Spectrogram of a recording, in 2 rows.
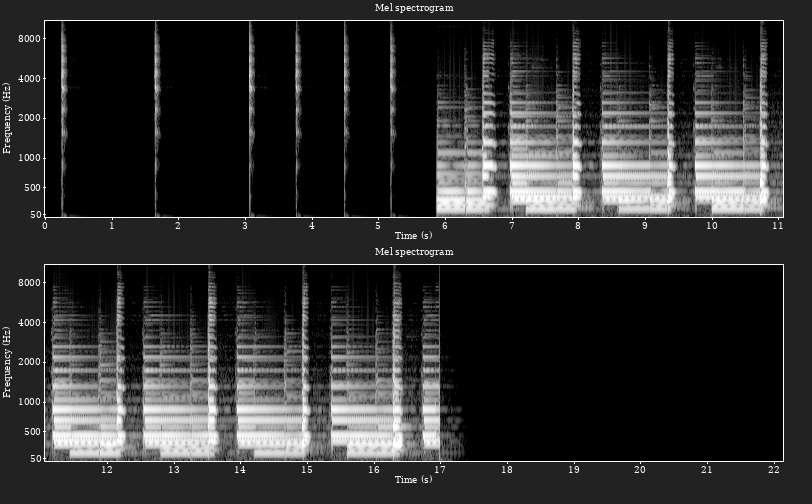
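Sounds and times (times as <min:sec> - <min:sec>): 
starter guitar rhythm: 0:05.9 - 0:17.1.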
